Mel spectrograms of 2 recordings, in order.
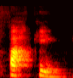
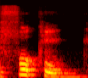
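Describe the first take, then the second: First: It has a Southern 'ah' vowel. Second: It has a Manchester 'oo' vowel.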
